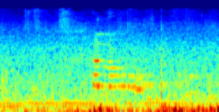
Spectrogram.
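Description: Young children's high-pitched voices: short squealing calls about a second in and again halfway through, over a low rumble.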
